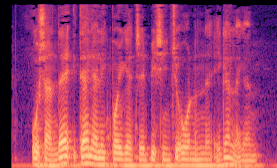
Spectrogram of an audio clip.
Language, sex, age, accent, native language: Uzbek, male, 25-34, Toshkent shahri, Uzbek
